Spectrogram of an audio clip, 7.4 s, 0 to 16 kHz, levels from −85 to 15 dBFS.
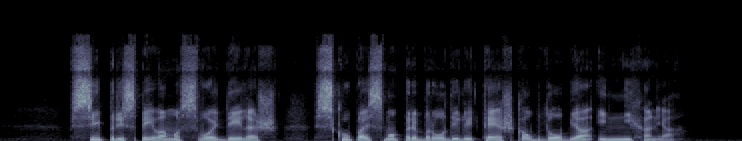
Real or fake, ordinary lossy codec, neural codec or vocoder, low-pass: real; Opus, 24 kbps; none; 10.8 kHz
